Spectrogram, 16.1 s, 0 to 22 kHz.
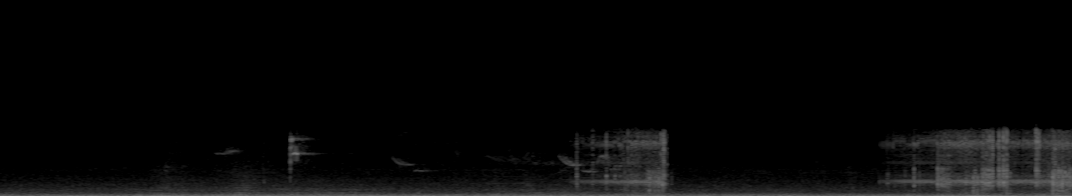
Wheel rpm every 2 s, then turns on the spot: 0, 0, 0, 0, 10, 0, 0, 10.
none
